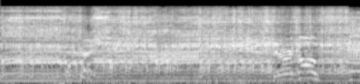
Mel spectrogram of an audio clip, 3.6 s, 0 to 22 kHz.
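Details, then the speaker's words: Traxxas Nitro Slash 3.3 nitro engine during break-in, idle too high with a steady fast buzz because the low-speed needle is lean. Richening the low-speed needle drops the idle to a proper level. "all right idle is dropping I can hear it that is a much better decent Idol awesome response to a basic riching of the low speed needle"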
